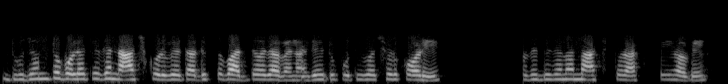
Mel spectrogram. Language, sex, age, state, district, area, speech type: Bengali, female, 60+, West Bengal, Purba Bardhaman, urban, conversation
